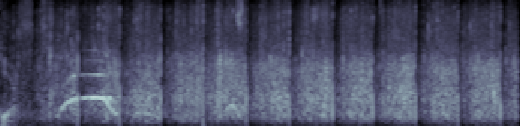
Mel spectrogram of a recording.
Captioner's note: cheers and applause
